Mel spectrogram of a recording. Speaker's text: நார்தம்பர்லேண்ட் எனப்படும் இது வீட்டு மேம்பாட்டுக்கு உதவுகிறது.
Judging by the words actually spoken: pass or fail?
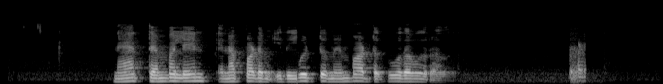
pass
